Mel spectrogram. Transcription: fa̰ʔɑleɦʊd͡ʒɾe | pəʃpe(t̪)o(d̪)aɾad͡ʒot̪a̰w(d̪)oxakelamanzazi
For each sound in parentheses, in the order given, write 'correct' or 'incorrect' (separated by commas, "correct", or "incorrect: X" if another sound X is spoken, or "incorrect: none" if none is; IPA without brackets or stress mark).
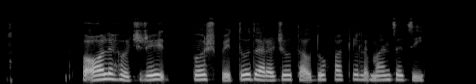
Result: correct, correct, correct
